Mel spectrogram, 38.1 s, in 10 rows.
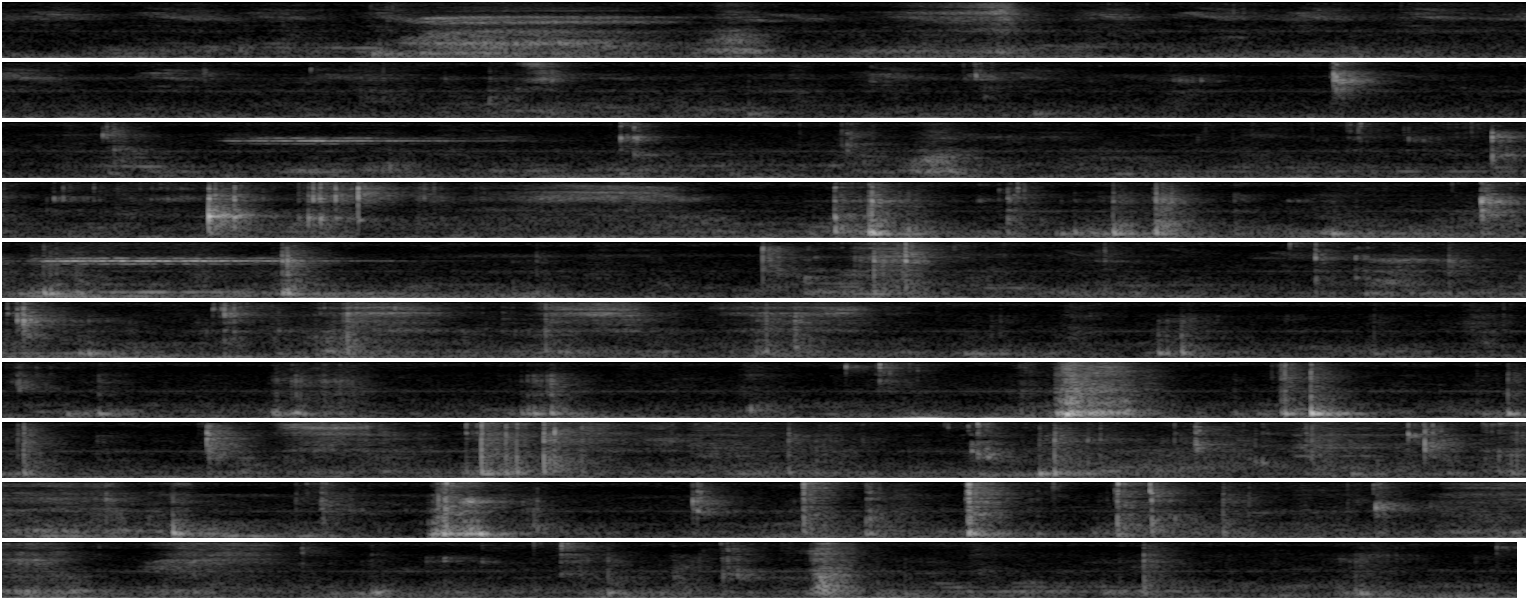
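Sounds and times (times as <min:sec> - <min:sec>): person chewing food: 0:00.4 - 0:08.3, 0:09.1 - 0:38.0.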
